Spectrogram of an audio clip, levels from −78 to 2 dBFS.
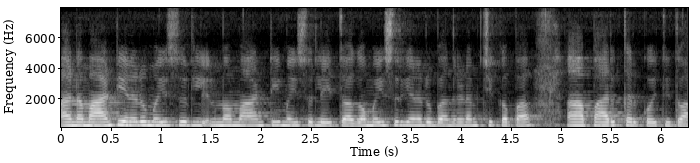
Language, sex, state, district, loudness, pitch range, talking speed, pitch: Kannada, female, Karnataka, Chamarajanagar, -16 LUFS, 220-235 Hz, 170 wpm, 225 Hz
